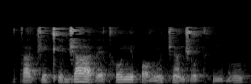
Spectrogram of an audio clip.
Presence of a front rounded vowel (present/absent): absent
